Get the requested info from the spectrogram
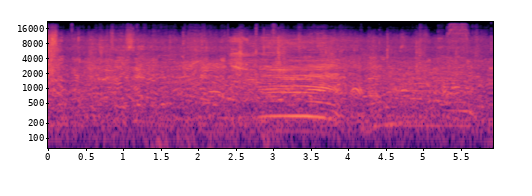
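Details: At Raniganj cattle market in Ghoraghat, Dinajpur, Bangladesh, on a Monday, a cow gives one drawn-out moo of under a second, flat and slightly wavering, amid dense crowd chatter and bustle.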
